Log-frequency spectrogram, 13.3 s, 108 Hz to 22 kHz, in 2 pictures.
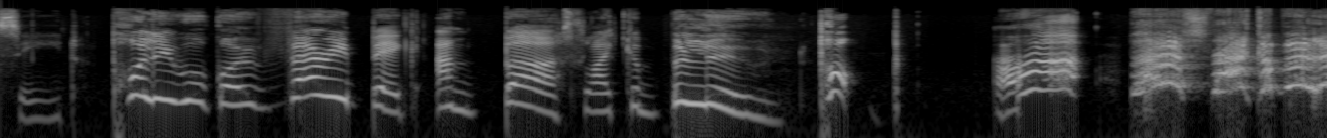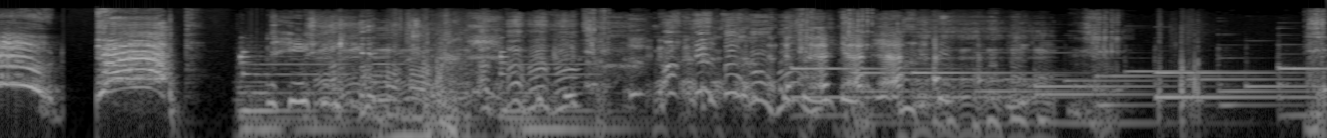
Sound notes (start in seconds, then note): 8.0 all laugh; 10.3 tinkling music playing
